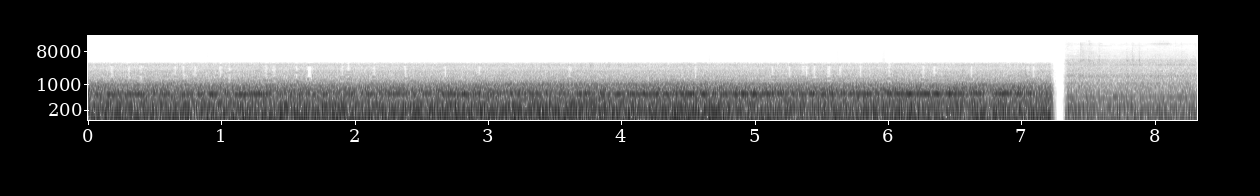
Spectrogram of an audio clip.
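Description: A vehicle's engine hums steadily from inside the cab.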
